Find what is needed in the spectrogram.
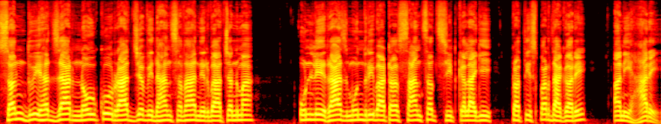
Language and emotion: Nepali, neutral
